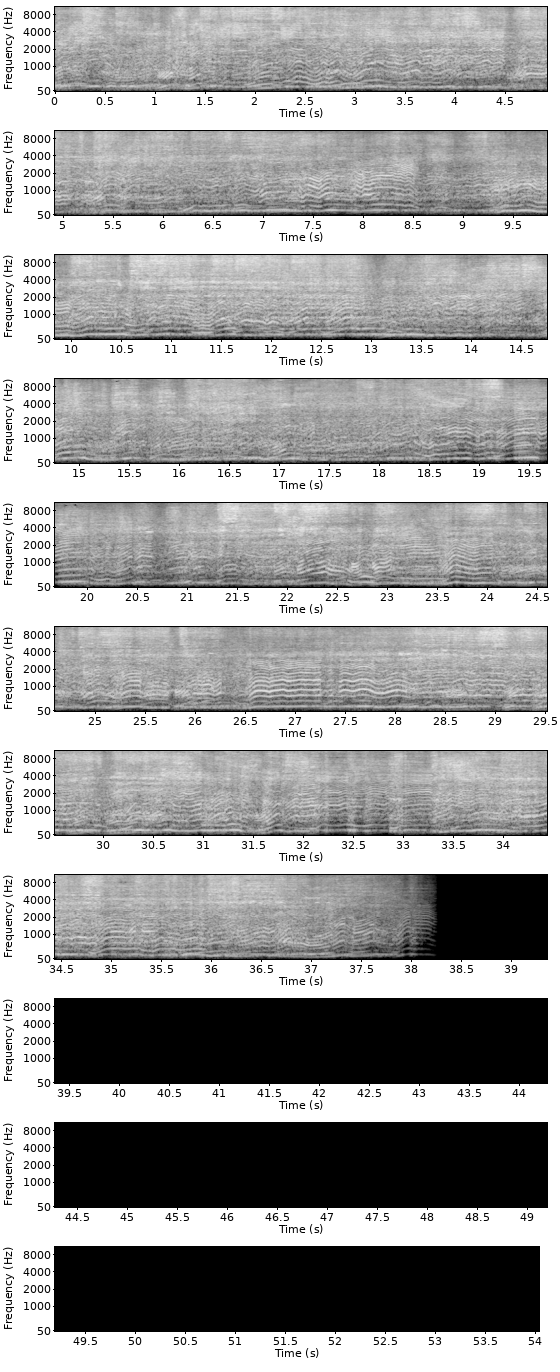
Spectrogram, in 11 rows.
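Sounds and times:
motocross bikes revving: 0:00.0 - 0:38.3.

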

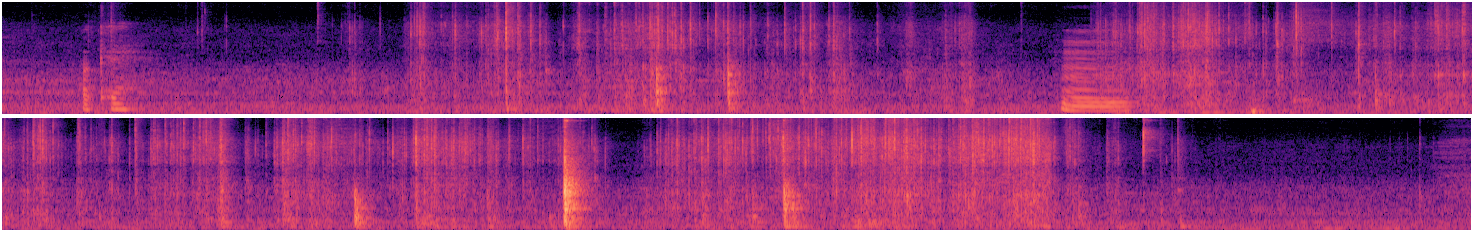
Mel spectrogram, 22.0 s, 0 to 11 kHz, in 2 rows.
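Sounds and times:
plastic bags crinkling: 0:02.5 - 0:07.4, 0:08.0 - 0:20.0.

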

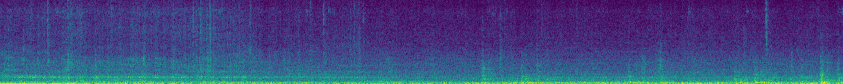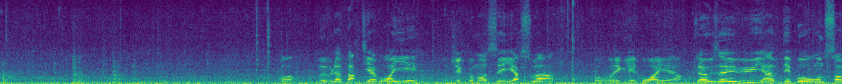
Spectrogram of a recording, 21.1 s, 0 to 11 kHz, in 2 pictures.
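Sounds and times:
tractor engine running: 0:00.0 - 0:21.0
knocks and clatter: 0:05.8 - 0:12.7.

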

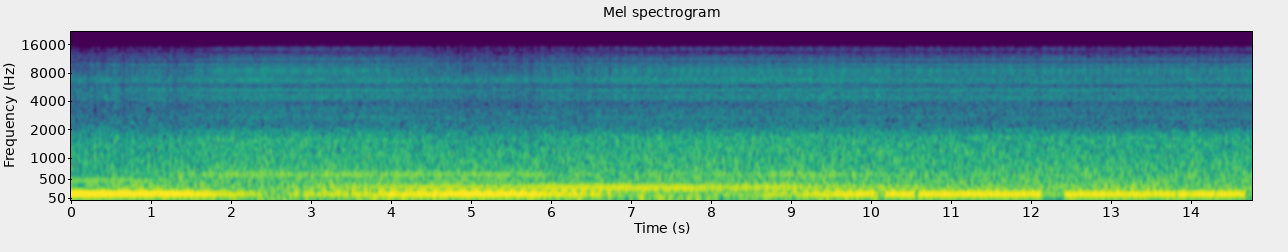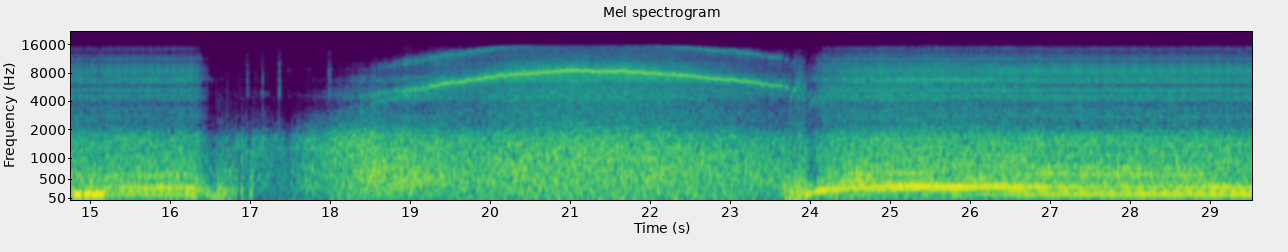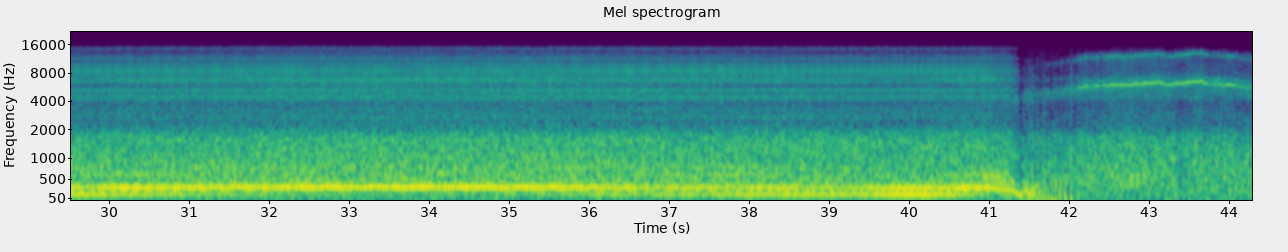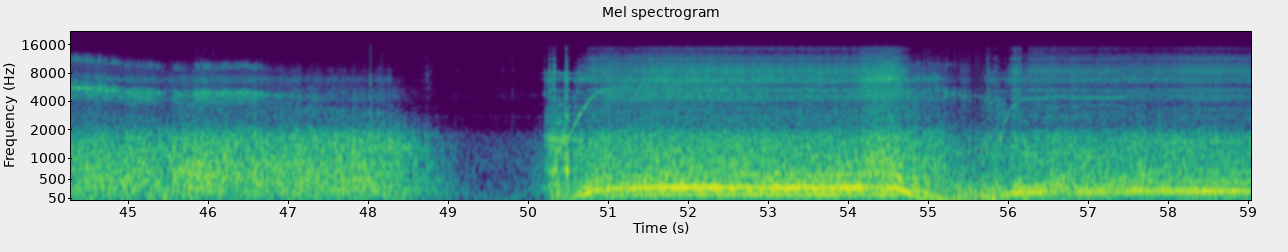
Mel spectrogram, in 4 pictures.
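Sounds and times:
rushing air noise: 0:00.0 - 0:25.9
model plane motor whine: 0:00.0 - 0:49.2, 0:50.1 - 0:59.0.

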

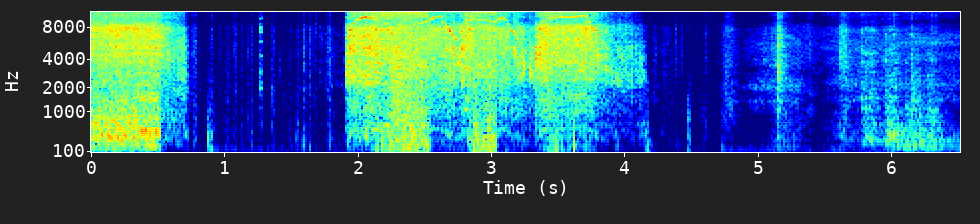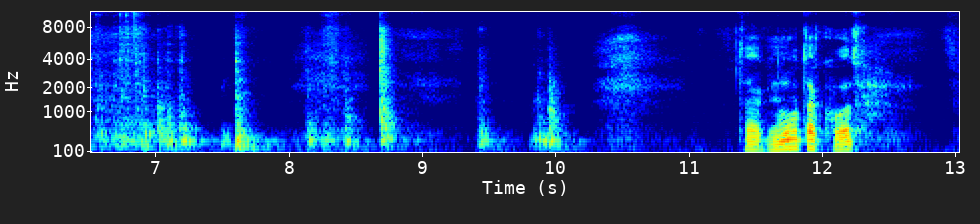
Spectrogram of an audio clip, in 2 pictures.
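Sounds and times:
angle grinder on steel: 0:01.9 - 0:04.2.

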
